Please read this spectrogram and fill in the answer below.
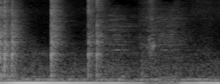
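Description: A paper slip and a playing card being handled and drawn from a fabric pocket: a few short rustles and clicks over a steady low hum.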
